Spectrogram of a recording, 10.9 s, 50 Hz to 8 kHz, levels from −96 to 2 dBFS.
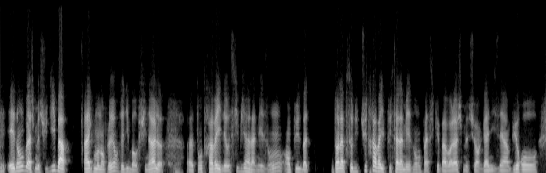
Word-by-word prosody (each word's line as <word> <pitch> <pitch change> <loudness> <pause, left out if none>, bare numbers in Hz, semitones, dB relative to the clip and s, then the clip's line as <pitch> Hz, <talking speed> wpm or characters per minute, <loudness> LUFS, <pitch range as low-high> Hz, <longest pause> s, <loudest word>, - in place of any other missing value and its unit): Et 155 +1 +4
donc, 185 +3 +1
bah, - - +7
je - - -8
me 135 - -1
suis 135 +1 -12
dit, 190 +7 -5
bah, 140 -8 +8 0.3
avec 140 +1 +5
mon 135 -2 0
employeur, 130 +9 -1
on - - -19
s'est 135 - -4
dit: 145 - -7
«Bah, 115 -5 -3
au 105 - -6
final, 135 +9 +2 0.6
heu - - -2
heu, 105 - -3
ton 140 +1 -4
travail, 140 +1 +3
il 100 - -4
est - - +2
aussi 105 +10 -7
bien 150 0 -4
à - - +1
la 110 -2 -1
maison. 110 - -9
En 125 -1 -3
plus, 140 +4 -6
bah, 110 -4 0 0.5
dans 140 - +4
l'absolu, 150 0 +1
tu 185 +5 -8
travailles 170 -7 +4
plus 150 +1 -13
à 140 - +7
la 125 -2 +4
maison», 120 +3 -5
parce - - -5
que, - - -10
bah, 95 -2 +1
voilà, 105 +3 +2
je 105 - -14
me 95 - -9
suis 90 - -10
organisé 100 +1 -4
un 100 -1 -1
bureau. 115 -1 -2
130 Hz, 270 wpm, -25 LUFS, 110-145 Hz, 0.6 s, bah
